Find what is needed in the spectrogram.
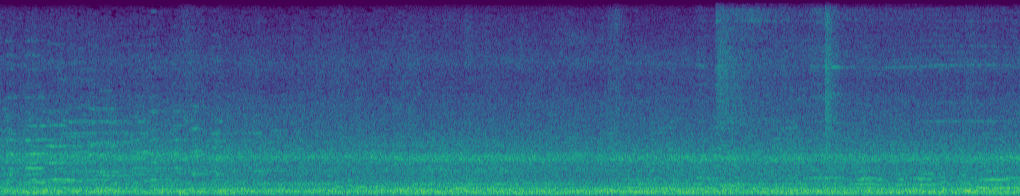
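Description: Automatic car wash running over the car, heard from inside the cabin: water spray and cloth brushes make a steady rushing noise.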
